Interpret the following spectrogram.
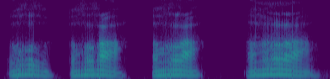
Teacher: pour le R, ce qu'on appelle les R roulés, c'est plus au niveau de la vibration de la langue.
